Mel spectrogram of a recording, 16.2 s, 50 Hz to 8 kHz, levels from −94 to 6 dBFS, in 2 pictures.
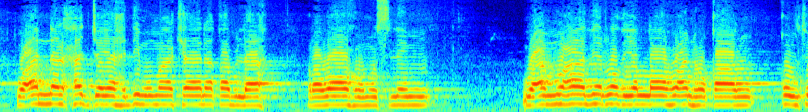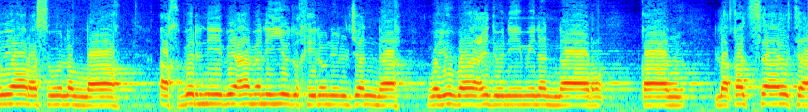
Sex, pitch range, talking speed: male, 180-200 Hz, 105 wpm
